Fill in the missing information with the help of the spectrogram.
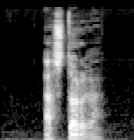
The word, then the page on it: Astorga: Spanish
